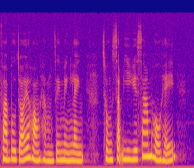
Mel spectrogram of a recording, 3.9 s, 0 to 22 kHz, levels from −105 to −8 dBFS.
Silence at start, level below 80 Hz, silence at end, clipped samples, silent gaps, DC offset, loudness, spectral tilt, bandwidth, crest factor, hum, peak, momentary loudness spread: 0 s; -72 dBFS; 0.4 s; under 0.1%; none; 0.3%; -24 LUFS; -7 dB/octave; 15 kHz; 16 dB; none; -8 dBFS; 8 LU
